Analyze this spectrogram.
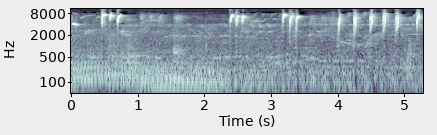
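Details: Chattering sunbird song: high, clipped, tinny chirps in small groups, ending in a faster run of evenly spaced sharp ticks over a quiet background.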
